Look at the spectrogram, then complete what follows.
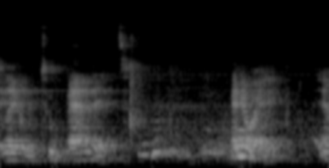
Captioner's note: audience chuckling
